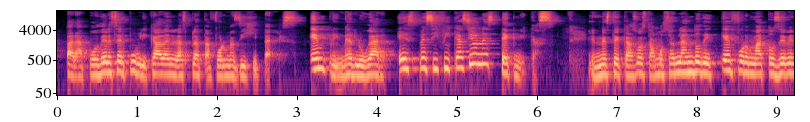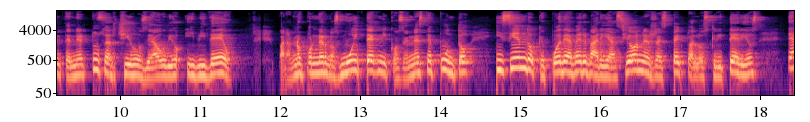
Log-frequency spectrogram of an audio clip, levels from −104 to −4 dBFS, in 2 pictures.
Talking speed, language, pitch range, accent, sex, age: 155 wpm, Spanish, 185-250 Hz, Mexican, female, 40-59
